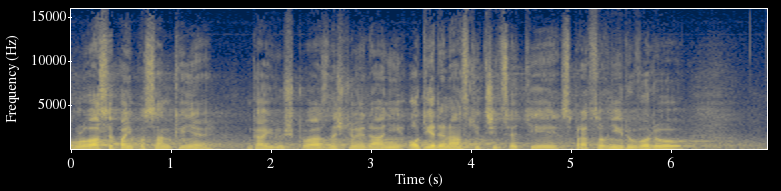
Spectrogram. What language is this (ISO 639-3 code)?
ces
